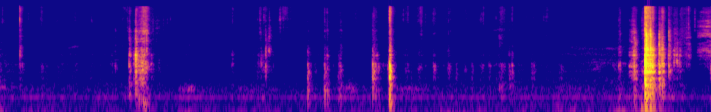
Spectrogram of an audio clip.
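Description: Small screwdriver tightening a wire into a screw terminal block on a thermostat relay board: scattered faint clicks and scrapes, with louder handling noises about two seconds in and again near the end.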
